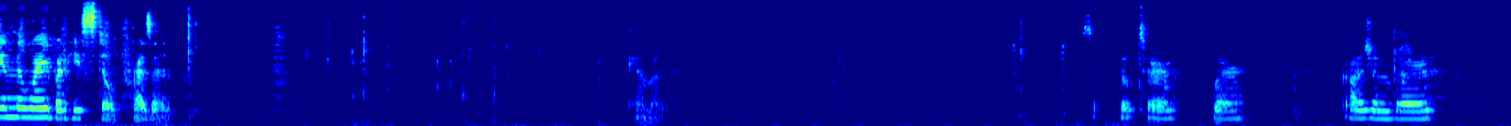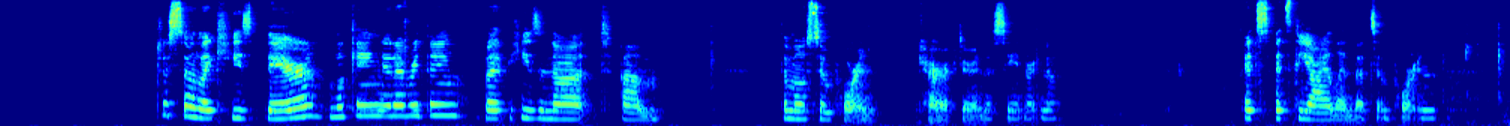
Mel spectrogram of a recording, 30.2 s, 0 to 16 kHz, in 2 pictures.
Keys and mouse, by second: 3.7 right click.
